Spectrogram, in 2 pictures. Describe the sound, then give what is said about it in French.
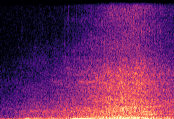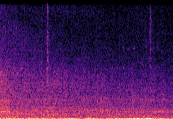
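Cars drive past on a road, a broad whoosh swelling and fading as vehicles pass, with a steady low rumble of traffic underneath and no voices. “Les voitures. Car. Machina.”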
